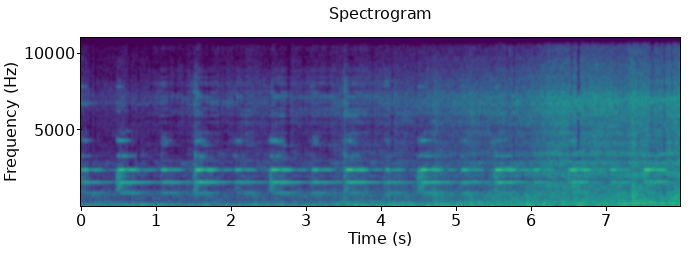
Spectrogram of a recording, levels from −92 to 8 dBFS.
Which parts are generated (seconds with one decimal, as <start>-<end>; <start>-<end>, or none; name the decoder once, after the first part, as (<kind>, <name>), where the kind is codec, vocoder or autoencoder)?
0.9-4.1 (autoencoder, DAC-VAE)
